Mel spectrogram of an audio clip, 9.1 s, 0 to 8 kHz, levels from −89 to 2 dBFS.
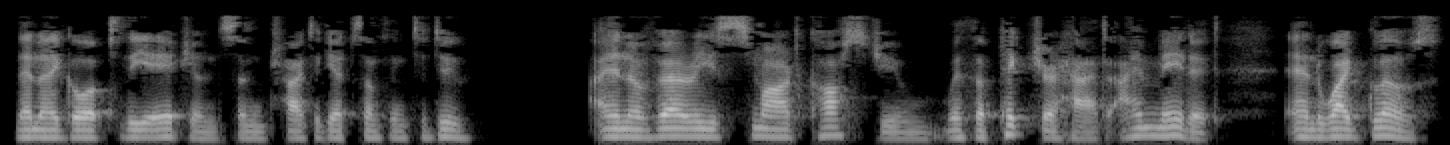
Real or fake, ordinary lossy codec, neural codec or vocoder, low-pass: fake; MP3, 24 kbps; autoencoder, 48 kHz, 32 numbers a frame, DAC-VAE, trained on Japanese speech; 7.2 kHz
